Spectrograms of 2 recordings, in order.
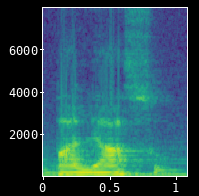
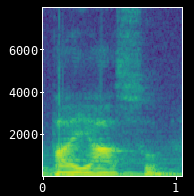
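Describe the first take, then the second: First: The palatal 'lh' sound is pronounced. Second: The 'lh' becomes an 'i' glide. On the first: The speaker calls it right. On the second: The speaker calls it wrong.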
